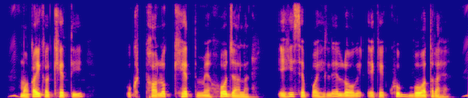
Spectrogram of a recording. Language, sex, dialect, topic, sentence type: Bhojpuri, male, Northern, agriculture, statement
